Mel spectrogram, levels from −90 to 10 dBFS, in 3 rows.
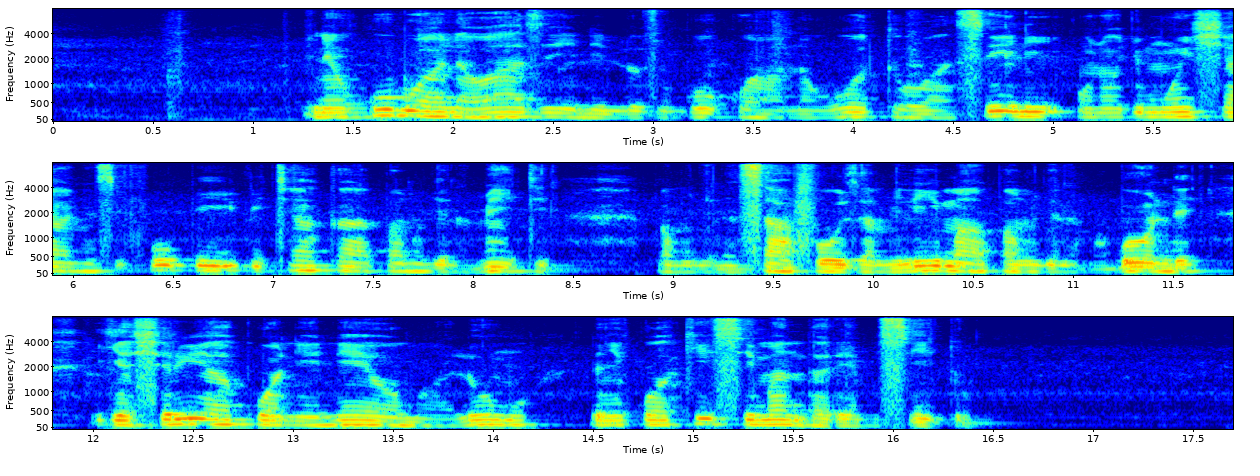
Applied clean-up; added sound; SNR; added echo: none; none; none; none.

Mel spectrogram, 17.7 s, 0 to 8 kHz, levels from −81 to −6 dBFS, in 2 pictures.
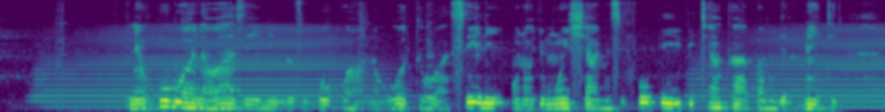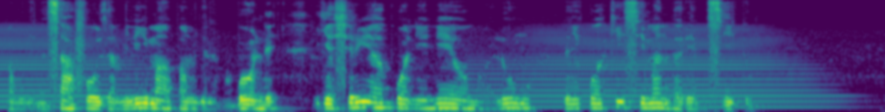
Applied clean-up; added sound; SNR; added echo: none; Wind instrument, woodwind instrument; 20 dB; none.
